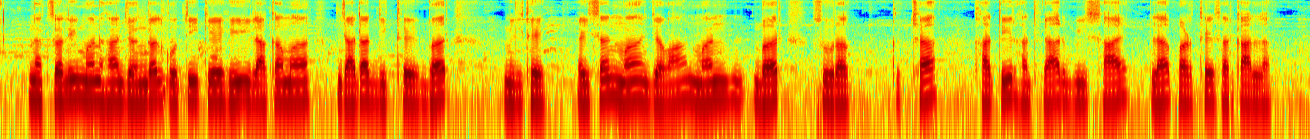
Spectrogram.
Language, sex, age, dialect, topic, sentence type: Chhattisgarhi, male, 18-24, Western/Budati/Khatahi, banking, statement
